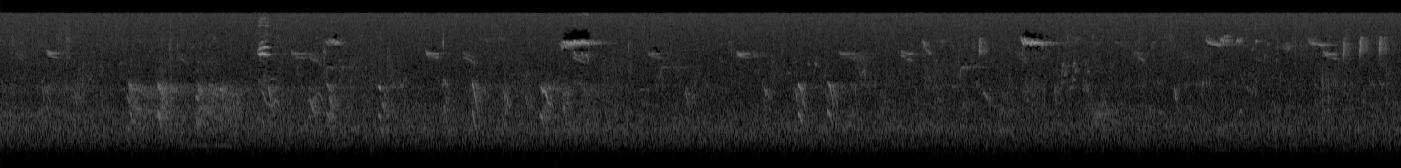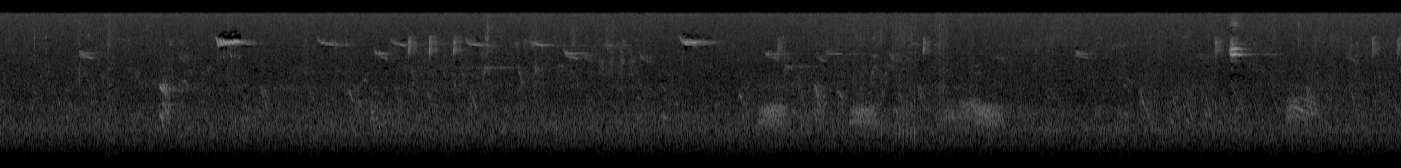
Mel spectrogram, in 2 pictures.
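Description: Wild birds chirping and calling in short, scattered high notes over a faint, steady open-air hush.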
